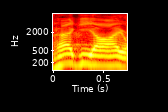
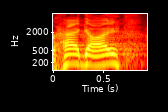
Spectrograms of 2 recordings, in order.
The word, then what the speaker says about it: Haggai: book of Haggai or Haggai. It's pronounced both ways, you can pronounce it that way.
